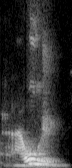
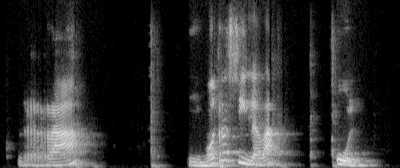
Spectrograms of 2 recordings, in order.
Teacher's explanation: Y si un alumno es observador, diría, pero Miss, al separar en dos sílabas distintas, esta palabra se convierte en aguda, porque el acento está en la última sílaba · En Raúl encuentro una vocal abierta, A, y una vocal cerrada, U. Si el acento estuviera en la abierta, sería un diptongo. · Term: hiato acentual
